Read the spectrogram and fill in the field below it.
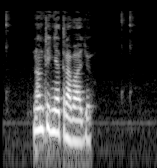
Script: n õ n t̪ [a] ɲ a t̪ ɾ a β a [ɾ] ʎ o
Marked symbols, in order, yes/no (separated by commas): no, no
